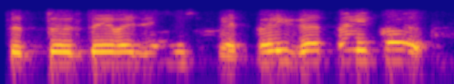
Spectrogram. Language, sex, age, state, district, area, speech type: Kashmiri, male, 30-45, Jammu and Kashmir, Bandipora, rural, conversation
